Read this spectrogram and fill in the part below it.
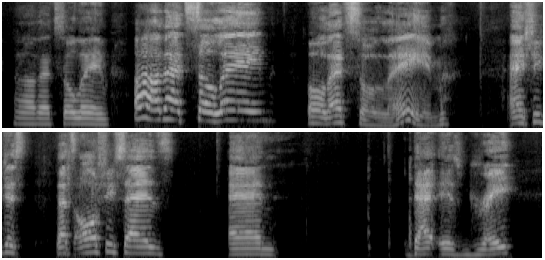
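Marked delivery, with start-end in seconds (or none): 0.2-4.5 inflection changing with each emotion, shifting inflections. Describing a character who only says one line, imitating her shifting emotional inflections. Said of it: "she says it in different inflections based on the emotion".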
